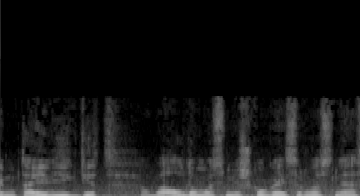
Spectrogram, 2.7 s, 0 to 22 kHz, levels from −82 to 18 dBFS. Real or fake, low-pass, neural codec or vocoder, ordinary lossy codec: real; 14.4 kHz; none; MP3, 48 kbps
